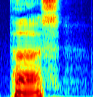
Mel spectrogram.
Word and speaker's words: Pierce: Captain Eben Pierce, pronounced locally as Purse, was his name.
